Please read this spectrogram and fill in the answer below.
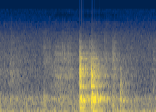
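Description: A brief clatter of light knocks about a second in, followed by a couple of softer taps: the handling noise of a player settling his saxophone at a music stand on stage.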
